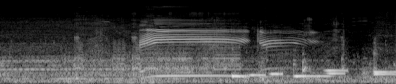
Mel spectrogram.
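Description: A small underwater drone whirs and beeps nearby.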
